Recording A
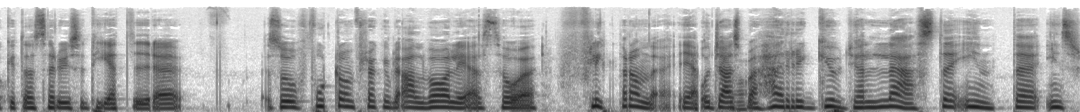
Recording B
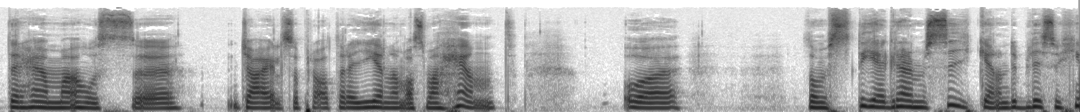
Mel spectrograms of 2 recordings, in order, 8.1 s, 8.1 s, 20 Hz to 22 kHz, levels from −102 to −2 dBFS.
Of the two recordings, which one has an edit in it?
A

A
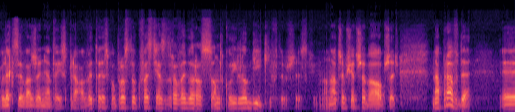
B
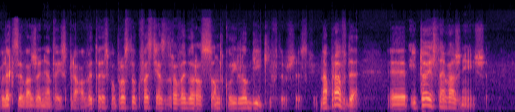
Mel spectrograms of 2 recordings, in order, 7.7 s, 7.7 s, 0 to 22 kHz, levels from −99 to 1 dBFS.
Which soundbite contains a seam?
B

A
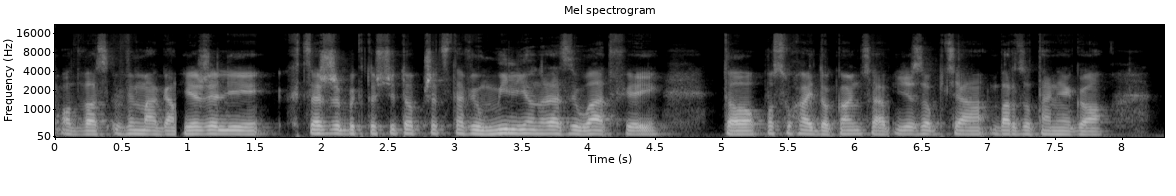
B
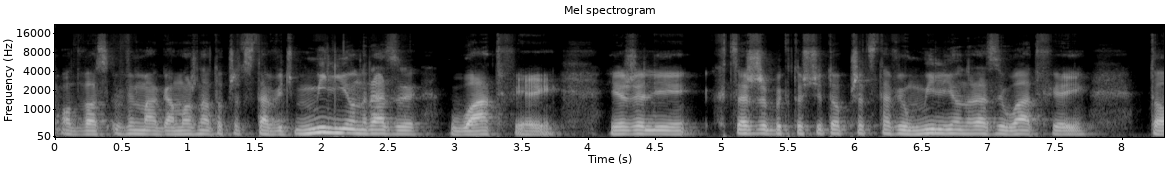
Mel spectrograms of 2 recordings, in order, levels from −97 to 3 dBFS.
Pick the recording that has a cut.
A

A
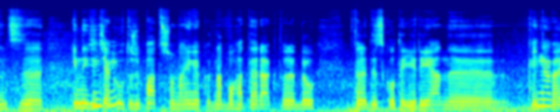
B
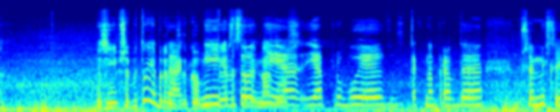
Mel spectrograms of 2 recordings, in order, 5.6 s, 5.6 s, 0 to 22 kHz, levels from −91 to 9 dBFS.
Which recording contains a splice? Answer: B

